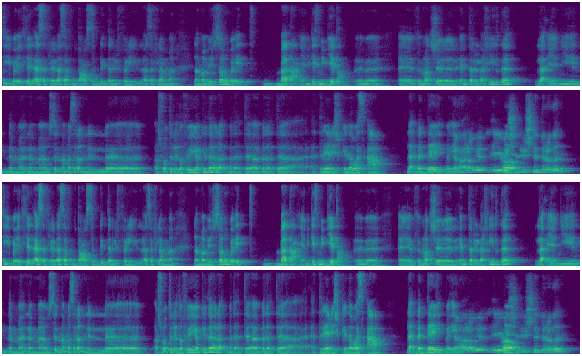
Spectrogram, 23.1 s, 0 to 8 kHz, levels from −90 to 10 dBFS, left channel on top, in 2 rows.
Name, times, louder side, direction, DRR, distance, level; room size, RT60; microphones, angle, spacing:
voice 1, 0.0-3.5 3.8-4.8 5.2-7.5 7.9-10.2 10.7-14.3 14.6-19.1 19.7-20.7 21.6-21.8, right 2 dB, 50° right, 5 dB, 0.8 m, -23 dB
voice 2, 20.6-22.8, right 1 dB, 60° left, 0 dB, 1.6 m, -24 dB
6.0 x 3.8 x 4.5 m, 0.63 s
head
